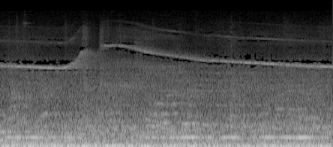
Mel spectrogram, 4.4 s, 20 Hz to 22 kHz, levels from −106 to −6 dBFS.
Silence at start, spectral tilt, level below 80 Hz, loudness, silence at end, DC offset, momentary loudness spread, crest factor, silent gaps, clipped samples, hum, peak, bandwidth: 0 s; -7.5 dB/octave; -34 dBFS; -35 LUFS; 0 s; under 0.1%; 2 LU; 12 dB; none; under 0.1%; none; -20 dBFS; 8.4 kHz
